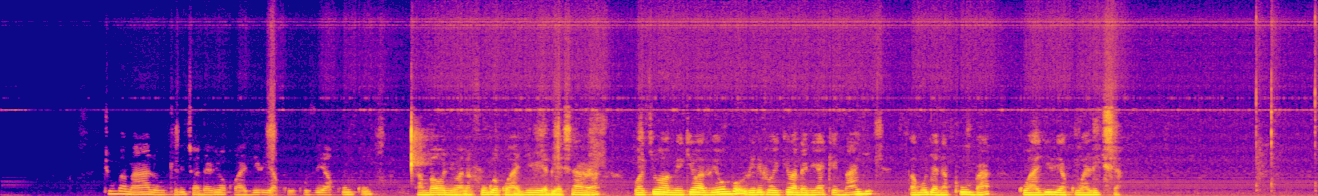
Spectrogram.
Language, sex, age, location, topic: Swahili, female, 25-35, Dar es Salaam, agriculture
